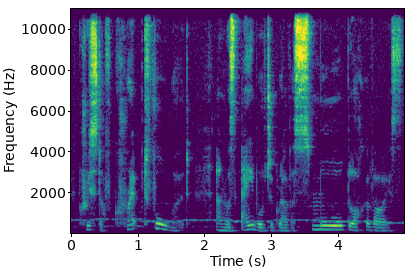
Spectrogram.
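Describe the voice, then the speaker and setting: Woman, lowish pitch, children's audiobook reader, storybook narration, keyboard music in the background. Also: rough recording.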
